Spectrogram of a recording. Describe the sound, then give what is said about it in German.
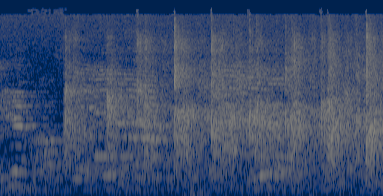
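A club audience claps to cast a vote at a comedy show. The applause starts abruptly, then swells louder partway through, with voices mixed in. “Wer ist für Bär? Bitte mal klatschen.”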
